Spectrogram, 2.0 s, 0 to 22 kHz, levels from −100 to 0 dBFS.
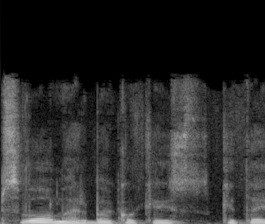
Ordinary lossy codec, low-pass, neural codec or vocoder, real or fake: AAC, 64 kbps; 14.4 kHz; none; real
